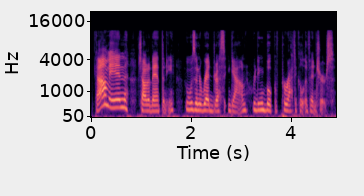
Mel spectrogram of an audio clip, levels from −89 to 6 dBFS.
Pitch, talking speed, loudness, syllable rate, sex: 220 Hz, 210 wpm, -22 LUFS, 6.6 syllables/s, female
